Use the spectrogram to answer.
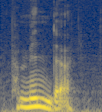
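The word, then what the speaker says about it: Parminder: your star um and if you would please pronounce her name for me a piminda nagra paminda okay nagra was she a soccer player all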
